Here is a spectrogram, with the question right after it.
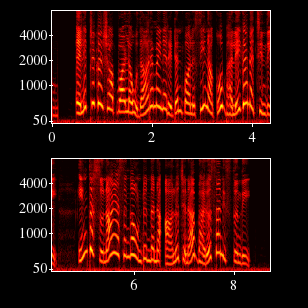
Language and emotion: Telugu, surprised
